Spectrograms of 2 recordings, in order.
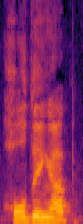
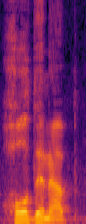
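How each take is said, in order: First: Holding ends with a full 'ng' sound. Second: Holding ends with a plain 'n' sound. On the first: "full form" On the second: "when we drop that G"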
